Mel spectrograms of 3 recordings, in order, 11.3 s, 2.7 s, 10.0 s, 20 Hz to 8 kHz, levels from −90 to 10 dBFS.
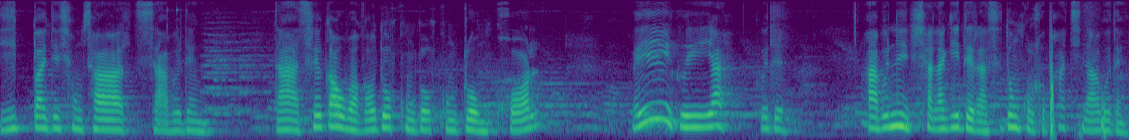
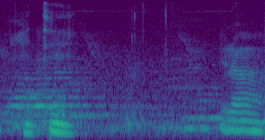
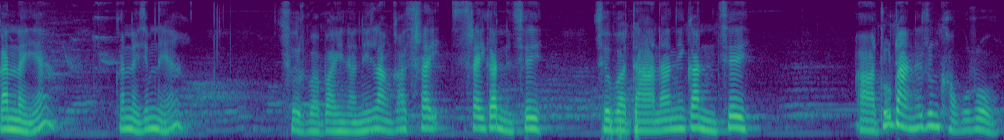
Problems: constant background noise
